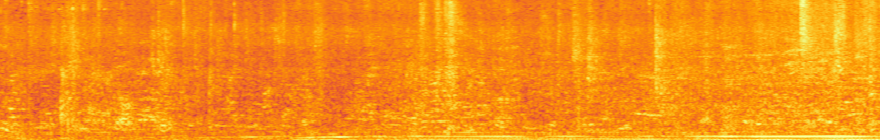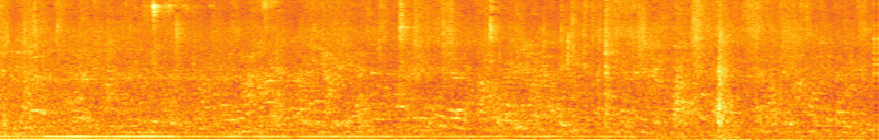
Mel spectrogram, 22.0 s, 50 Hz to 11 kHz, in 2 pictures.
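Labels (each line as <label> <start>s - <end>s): Airport gate waiting area ambience with multiple passengers talking indistinctly. 0.0s - 22.0s
An aircraft engine sound increases in intensity as it departs and then decreases. 3.4s - 21.9s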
